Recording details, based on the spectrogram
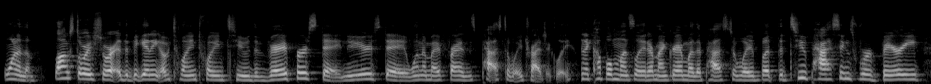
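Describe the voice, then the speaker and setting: A woman's voice: mid-range voice, quick pace, hardly any pauses. A thirty-year-old woman, chatting to the camera in her living room, emotional and laughing as she talks. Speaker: YouTuber. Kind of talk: casual vlog talk to camera.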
